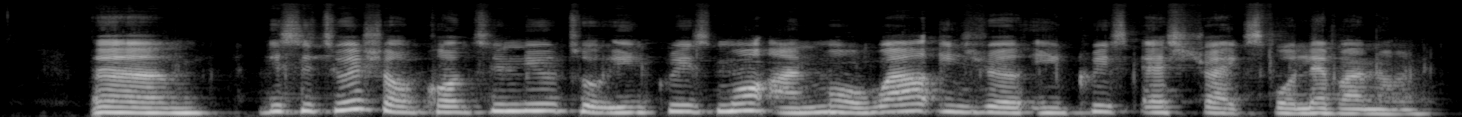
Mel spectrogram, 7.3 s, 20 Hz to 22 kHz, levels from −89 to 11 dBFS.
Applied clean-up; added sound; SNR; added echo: neural mask model DeepFilterNet 3.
